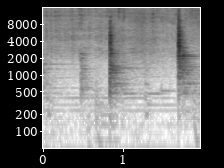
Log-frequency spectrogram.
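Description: Cilantro lime rice with fresh cilantro and squeezed lime is stirred with a utensil, making three quiet scraping strokes spaced about a second apart over a low background hiss, with no voices.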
